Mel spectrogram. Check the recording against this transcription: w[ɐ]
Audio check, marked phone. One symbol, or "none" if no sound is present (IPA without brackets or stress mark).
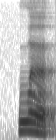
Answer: ə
